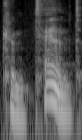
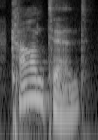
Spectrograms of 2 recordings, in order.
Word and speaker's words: content: Content is a very interesting word because if you change which syllable you emphasize, in which case, instead of content, I say content, content becomes what something is filled with.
